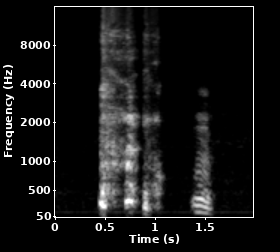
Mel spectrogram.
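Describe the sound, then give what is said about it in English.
Harsh coughing to clear something stuck in the throat: three quick, rough bursts, a brief pause, then one more shorter cough, loud and with no other sound. “Excuse me, guys. I got something in my throat.”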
